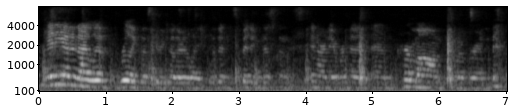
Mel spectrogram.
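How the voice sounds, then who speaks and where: A woman's voice: medium pitch, normal speed, background noise. A woman telling a funny story at a memorial, laughing often and saying "like" a lot. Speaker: eulogy speaker. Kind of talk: memorial anecdote. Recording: echoey hall from far off, loud crowd.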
